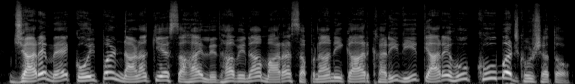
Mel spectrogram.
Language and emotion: Gujarati, happy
